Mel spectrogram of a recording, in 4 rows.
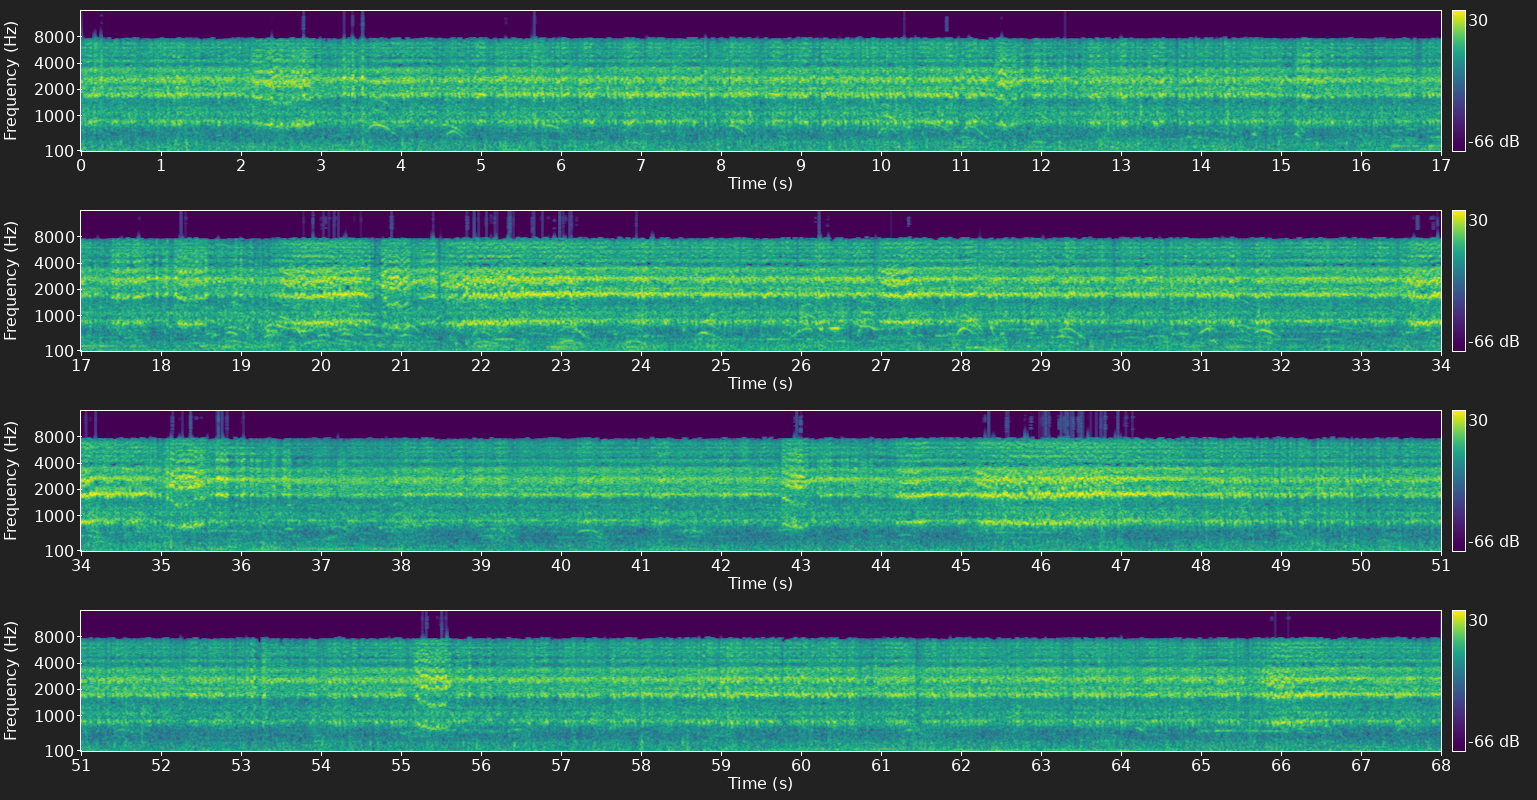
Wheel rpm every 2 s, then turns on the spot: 230, 220, 230, 230, 240, 230, 230, 230, 230, 230, 210, 210, 230, 230, 230, 230, 230, 220, 230, 230, 230, 230, 230, 210, 230, 240, 230, 230, 230, 240, 240, 240, 230, 230.
none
